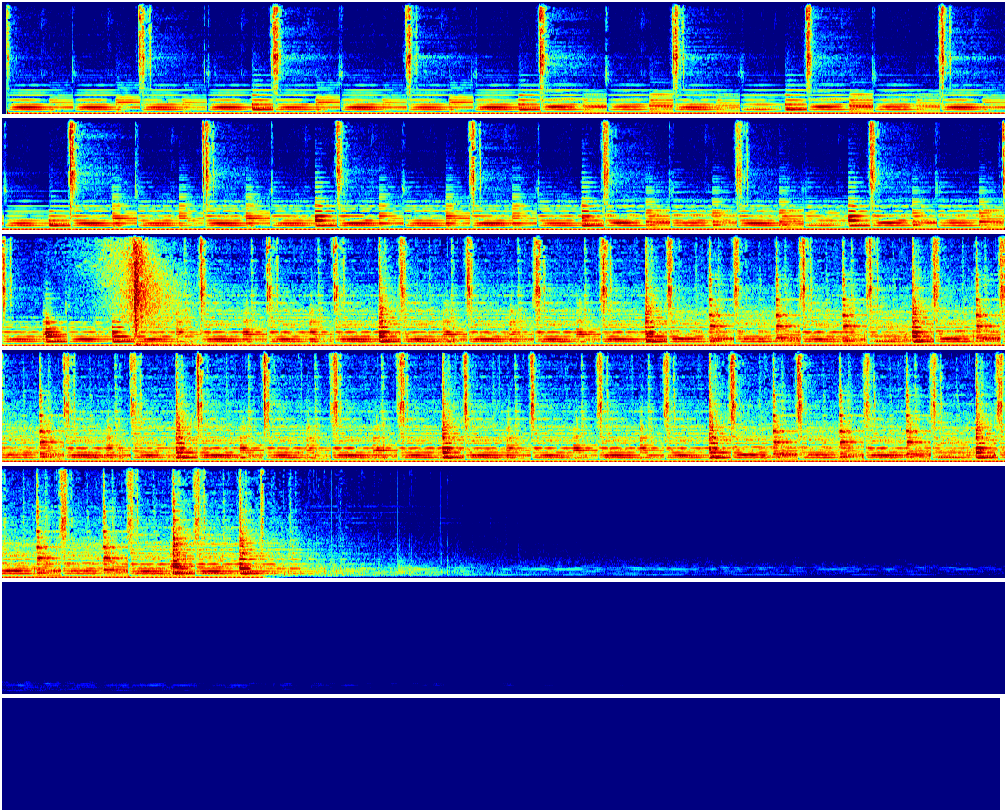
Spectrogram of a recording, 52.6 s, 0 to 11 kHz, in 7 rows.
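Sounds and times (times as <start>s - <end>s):
cinematic electronic music: 0.0s - 35.3s.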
